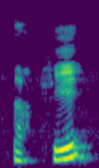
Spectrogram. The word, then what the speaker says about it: parfait: Parfait, ahi si pronuncia E, T finale muta.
